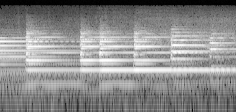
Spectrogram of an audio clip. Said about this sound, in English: Obviously, the sound of church bells. You've probably heard bells that sound a lot like this, and you've probably ignored them.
